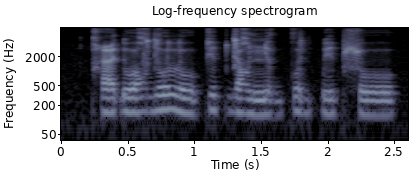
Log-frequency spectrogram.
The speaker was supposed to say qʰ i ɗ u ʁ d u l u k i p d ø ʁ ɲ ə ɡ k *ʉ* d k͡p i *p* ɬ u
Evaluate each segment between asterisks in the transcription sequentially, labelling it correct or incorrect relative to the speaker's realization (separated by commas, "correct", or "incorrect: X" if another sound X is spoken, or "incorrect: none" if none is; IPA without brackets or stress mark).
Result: incorrect: u, correct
